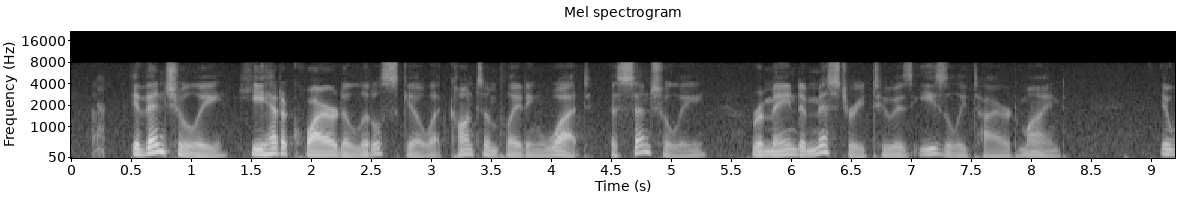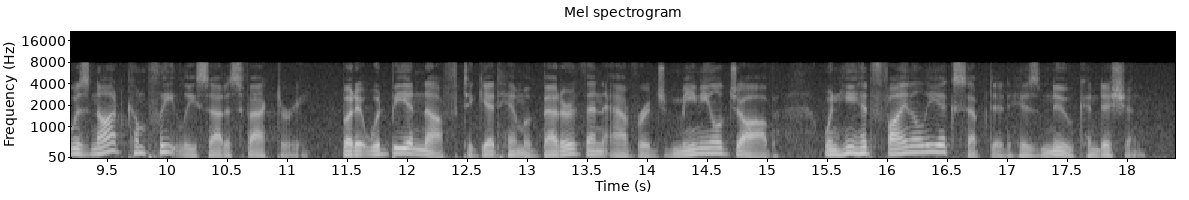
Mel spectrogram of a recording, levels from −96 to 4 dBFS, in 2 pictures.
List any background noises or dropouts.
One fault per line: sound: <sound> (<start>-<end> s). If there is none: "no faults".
sound: laugh (0.2-0.3 s)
